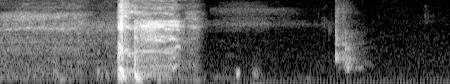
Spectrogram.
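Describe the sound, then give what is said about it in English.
Someone coughing after something went down the wrong way: one harsh, prolonged cough burst, then a couple of smaller, quieter coughs in quick succession before silence. “Excuse me. Please don't choke. We're not worth it.”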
